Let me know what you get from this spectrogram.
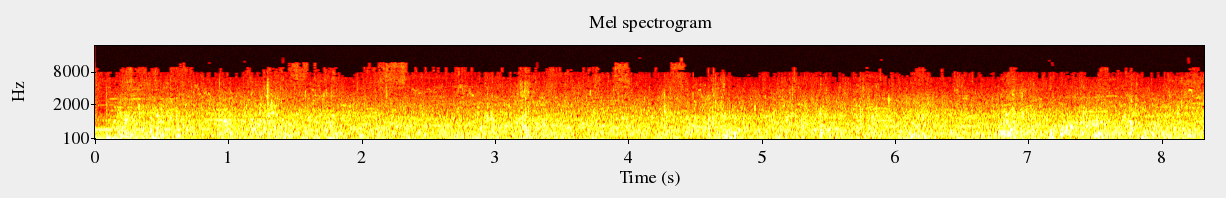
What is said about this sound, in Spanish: Esto que escucháis para mí es vacaciones, el sonido del mar rompiendo sobre las calas de Menorca.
